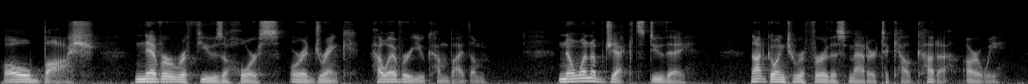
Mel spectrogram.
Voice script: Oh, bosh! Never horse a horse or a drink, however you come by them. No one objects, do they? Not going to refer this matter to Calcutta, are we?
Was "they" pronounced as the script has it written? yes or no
yes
